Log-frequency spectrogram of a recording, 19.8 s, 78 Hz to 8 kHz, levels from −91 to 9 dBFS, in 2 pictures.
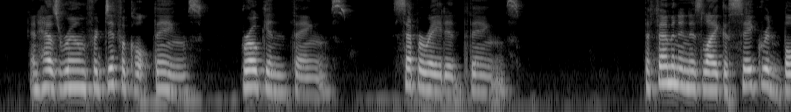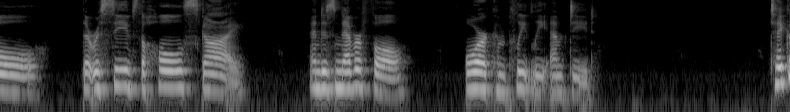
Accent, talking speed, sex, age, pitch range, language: American, 90 wpm, female, 40-59, 175-215 Hz, English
